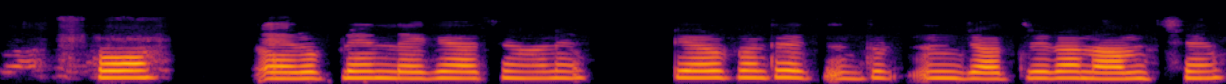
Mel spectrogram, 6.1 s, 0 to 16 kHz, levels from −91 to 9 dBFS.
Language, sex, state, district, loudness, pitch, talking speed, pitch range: Bengali, female, West Bengal, Malda, -17 LUFS, 285 Hz, 135 wpm, 270-300 Hz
